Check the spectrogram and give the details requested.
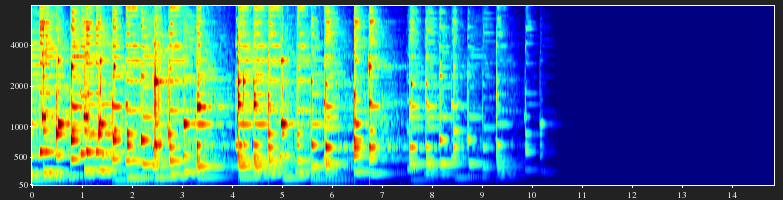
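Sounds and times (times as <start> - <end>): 
marimba: 0.0 - 10.2.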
